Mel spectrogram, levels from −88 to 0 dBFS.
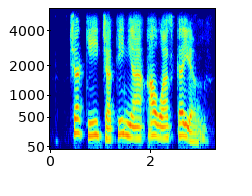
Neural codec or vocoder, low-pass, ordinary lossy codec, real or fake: codec, 44.1 kHz, 1.7 kbps, Pupu-Codec; 5.4 kHz; Opus, 24 kbps; fake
